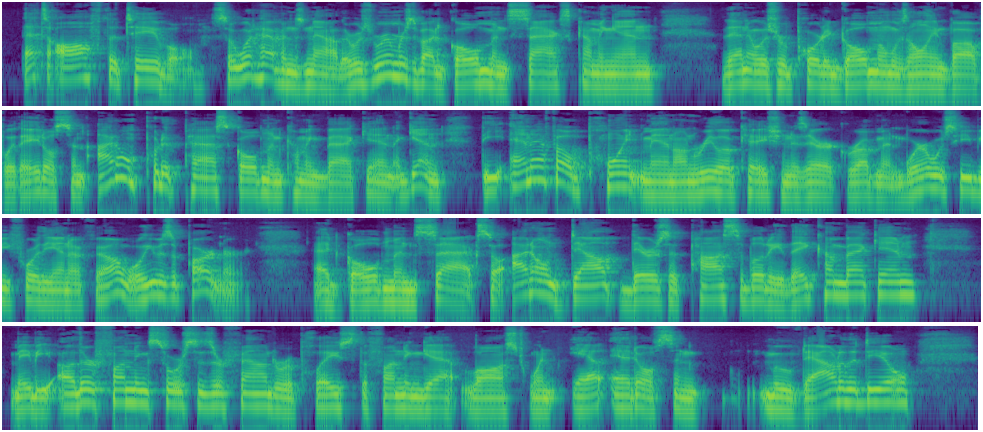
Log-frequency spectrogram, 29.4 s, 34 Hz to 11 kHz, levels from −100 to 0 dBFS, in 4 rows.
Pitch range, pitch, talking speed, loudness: 100-130 Hz, 115 Hz, 180 wpm, -22 LUFS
